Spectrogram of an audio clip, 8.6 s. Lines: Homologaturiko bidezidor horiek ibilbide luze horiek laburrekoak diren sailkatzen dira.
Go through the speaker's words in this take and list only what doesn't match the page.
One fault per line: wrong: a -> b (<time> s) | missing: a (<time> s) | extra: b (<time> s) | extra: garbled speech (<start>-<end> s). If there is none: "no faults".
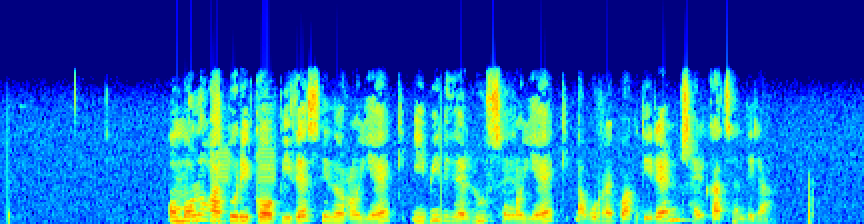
no faults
